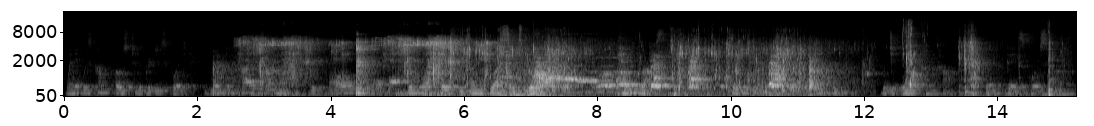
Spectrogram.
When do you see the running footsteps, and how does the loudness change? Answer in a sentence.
You can't hear the running footsteps here.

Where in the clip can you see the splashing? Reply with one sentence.
You can hear the splashing from 5.7 to 15.1 s.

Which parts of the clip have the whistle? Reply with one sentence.
You can hear the whistle from 2.2 to 3.5 s and from 11.2 to 12.1 s.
